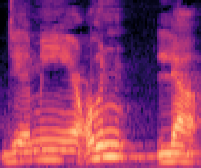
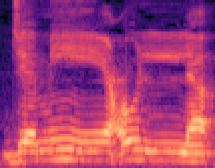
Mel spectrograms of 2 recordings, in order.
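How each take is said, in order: First: The n is kept and the words stay separate. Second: The n merges into a doubled l sound. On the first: The speaker calls it wrong. "എന്ന സ്ഥലത്ത്" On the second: The speaker calls it right. "ഇങ്ങനെ ഓതി"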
